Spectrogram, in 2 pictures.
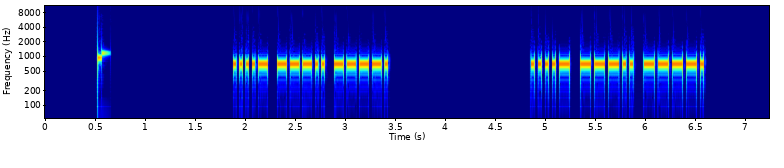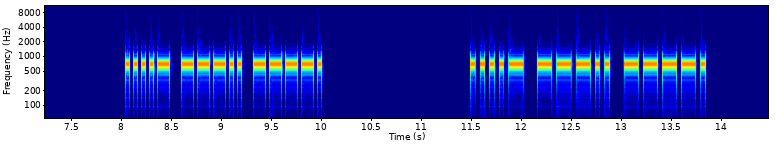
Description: Morse code, heard as a keyed tone, about 32 wpm, 700 Hz. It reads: 489 489 489 489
